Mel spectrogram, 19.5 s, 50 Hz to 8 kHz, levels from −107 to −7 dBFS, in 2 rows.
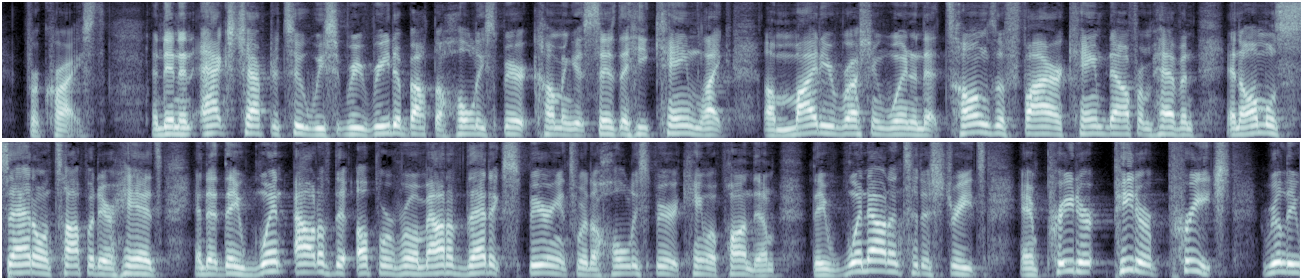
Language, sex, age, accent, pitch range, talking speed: English, male, 40-59, American, 140-170 Hz, 225 wpm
